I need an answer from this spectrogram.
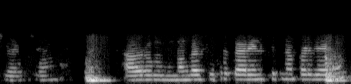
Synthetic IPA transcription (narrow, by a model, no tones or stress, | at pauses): ɐtːt͡ʃʰaɐtːʃʰa | ɔːɾmɐ̃ŋɡəlsukɾəkaːɾẽnsɪt̪napɐɽd͡ʒaeɡaː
